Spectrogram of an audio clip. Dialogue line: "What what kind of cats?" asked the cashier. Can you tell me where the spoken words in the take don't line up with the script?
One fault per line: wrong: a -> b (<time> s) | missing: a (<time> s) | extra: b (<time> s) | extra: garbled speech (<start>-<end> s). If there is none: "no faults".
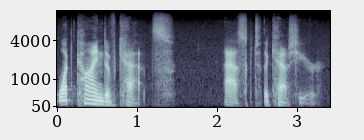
missing: what (0.2 s)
